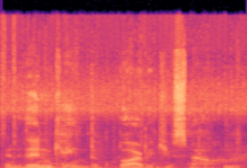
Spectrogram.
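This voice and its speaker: Deep-voiced man narrating a horror story. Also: background noise. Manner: dramatic, measured storytelling with pauses. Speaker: host and narrator.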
